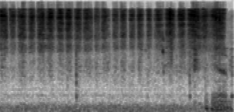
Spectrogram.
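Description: Rhinestones on transfer tape are rubbed down onto a template with a steady, close scratchy rubbing, rapid repeated strokes forming a continuous textured friction sound with no talk over it.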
